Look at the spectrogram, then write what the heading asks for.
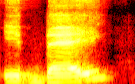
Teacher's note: O ei, já é a sílaba tônica da palavra.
